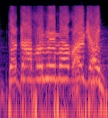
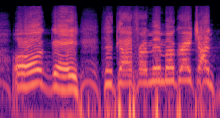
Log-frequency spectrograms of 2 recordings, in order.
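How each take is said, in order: First: High, louder alarmed repeat; mock alarmed staff. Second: High, mock alarmed staff whispering; lightly voiced staff, spooked. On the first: Staff warning coworkers, higher and louder. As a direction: warn the others, pitched up and loud. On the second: Staff spotting the comedian, mock alarm. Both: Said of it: "And they're like".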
